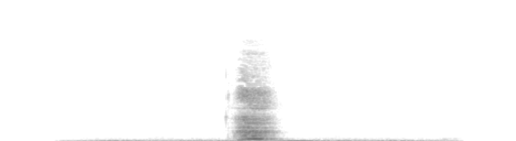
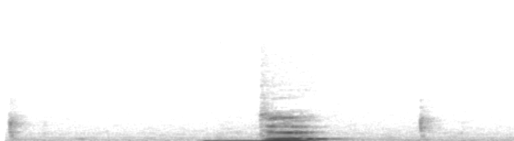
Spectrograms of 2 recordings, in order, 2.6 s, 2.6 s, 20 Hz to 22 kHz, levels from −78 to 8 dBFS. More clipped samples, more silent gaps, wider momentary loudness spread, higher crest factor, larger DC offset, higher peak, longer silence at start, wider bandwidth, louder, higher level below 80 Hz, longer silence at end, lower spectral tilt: neither; neither; about the same, 26 LU vs 27 LU; about the same, 24 dB vs 22 dB; neither; second, -20 dBFS vs -6 dBFS; first, 0.3 s vs 0.05 s; first, 16 kHz vs 7 kHz; second, -37 LUFS vs -24 LUFS; about the same, -58 dBFS vs -58 dBFS; second, 0.25 s vs 0.45 s; second, -2 dB/octave vs -8.5 dB/octave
